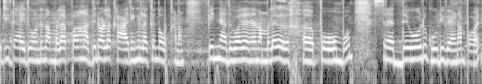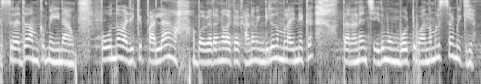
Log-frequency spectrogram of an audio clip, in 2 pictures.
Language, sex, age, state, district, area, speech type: Malayalam, female, 18-30, Kerala, Idukki, rural, spontaneous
